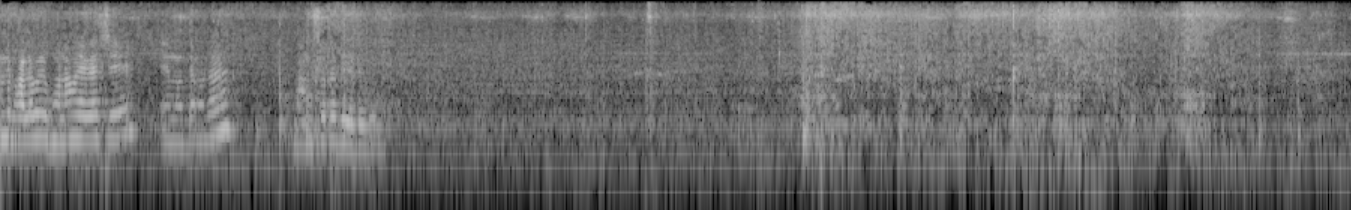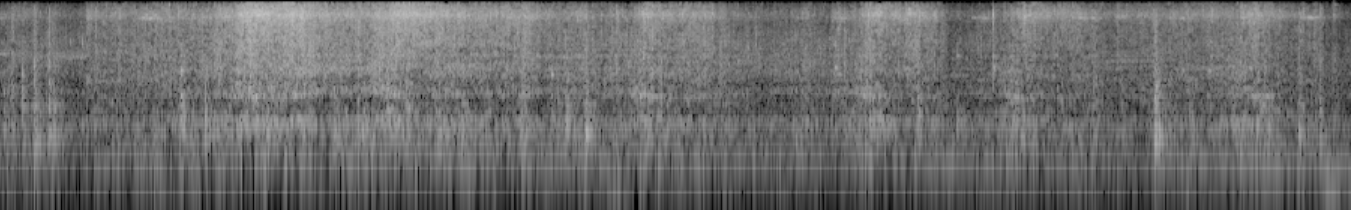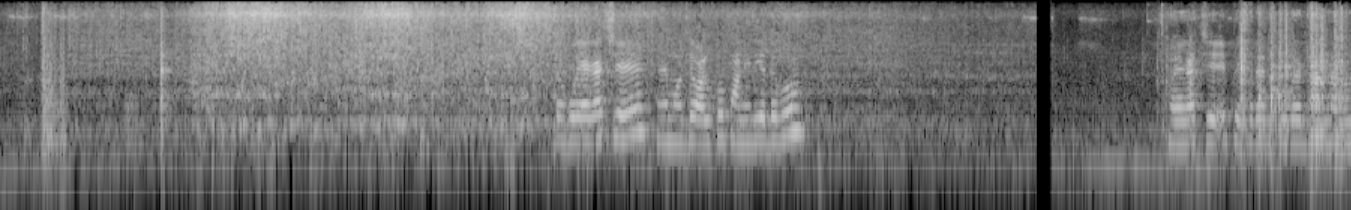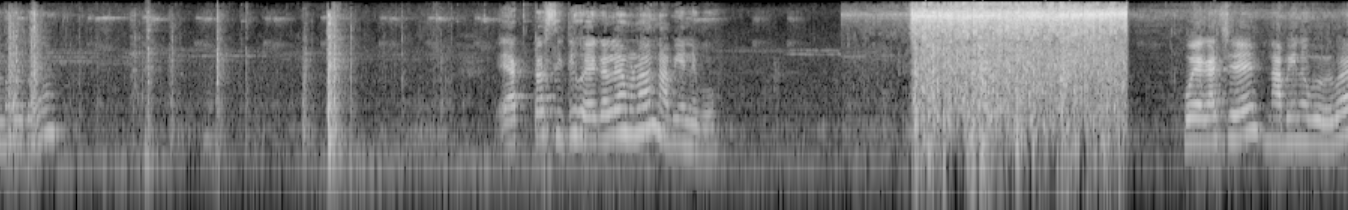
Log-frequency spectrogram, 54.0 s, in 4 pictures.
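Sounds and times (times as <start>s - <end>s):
chicken sizzling in a pot: 0.0s - 37.4s, 48.9s - 51.9s
wooden spatula scraping pot: 7.3s - 27.4s.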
